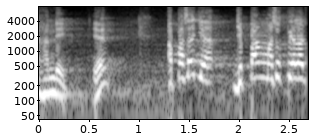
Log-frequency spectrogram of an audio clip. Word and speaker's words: Hyundai: Ya, Hyundai saya tahu bahasanya dibacanya Hai ya.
